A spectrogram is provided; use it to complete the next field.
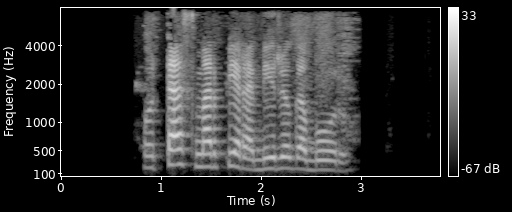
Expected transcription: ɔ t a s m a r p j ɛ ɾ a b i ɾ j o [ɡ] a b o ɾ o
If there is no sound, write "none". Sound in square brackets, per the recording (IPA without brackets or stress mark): ɡ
